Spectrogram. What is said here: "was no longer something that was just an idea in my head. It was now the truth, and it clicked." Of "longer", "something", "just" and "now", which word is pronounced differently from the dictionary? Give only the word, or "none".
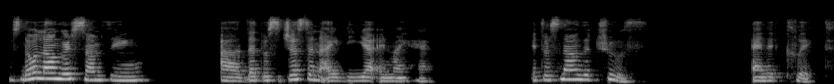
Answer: none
